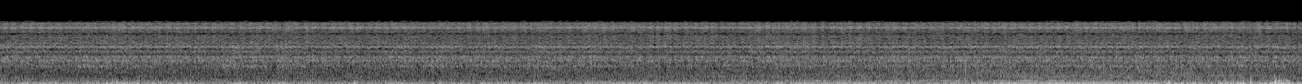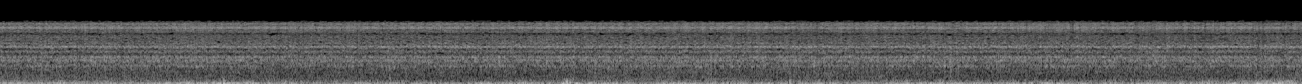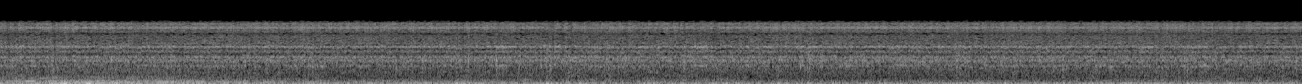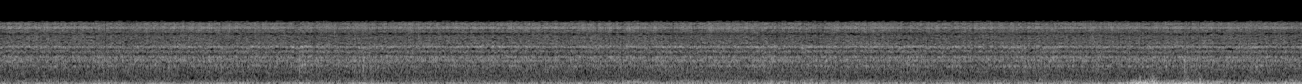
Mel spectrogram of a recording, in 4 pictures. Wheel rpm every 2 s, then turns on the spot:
110, 120, 110, 110, 110, 120, 110, 110, 120, 120, 110, 120, 120, 120, 120, 120, 120, 120, 120, 110, 110, 110, 110, 110, 110, 120.
none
